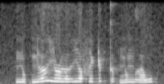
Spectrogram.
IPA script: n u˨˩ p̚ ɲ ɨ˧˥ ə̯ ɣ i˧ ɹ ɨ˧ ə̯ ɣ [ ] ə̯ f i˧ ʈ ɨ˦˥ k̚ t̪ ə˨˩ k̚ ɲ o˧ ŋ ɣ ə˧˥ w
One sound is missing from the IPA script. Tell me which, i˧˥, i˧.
i˧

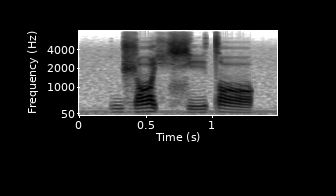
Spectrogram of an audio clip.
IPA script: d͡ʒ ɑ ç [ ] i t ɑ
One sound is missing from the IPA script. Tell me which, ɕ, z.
ɕ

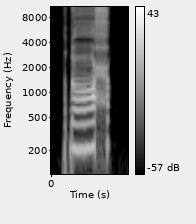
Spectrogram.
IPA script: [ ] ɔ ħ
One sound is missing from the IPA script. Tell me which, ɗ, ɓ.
ɗ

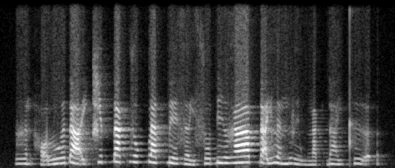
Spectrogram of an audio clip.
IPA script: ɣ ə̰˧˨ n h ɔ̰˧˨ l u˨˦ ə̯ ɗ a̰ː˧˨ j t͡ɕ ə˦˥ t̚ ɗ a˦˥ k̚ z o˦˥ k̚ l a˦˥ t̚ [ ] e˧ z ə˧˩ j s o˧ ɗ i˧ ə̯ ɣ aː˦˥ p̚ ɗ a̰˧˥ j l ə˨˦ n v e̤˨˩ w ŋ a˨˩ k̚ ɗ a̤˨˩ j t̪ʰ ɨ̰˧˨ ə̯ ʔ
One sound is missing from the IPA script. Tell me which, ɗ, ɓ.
ɓ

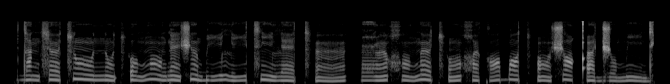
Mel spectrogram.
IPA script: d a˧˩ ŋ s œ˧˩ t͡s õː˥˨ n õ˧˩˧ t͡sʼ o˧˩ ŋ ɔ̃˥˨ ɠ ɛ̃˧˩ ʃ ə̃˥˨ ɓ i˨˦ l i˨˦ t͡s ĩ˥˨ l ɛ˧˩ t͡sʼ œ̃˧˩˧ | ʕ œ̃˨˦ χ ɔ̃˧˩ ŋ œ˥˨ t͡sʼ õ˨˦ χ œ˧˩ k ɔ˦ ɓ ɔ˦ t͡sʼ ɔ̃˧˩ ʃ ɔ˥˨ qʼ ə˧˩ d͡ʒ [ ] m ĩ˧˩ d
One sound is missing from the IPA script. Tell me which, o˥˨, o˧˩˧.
o˧˩˧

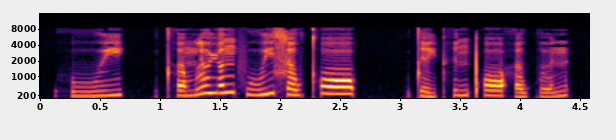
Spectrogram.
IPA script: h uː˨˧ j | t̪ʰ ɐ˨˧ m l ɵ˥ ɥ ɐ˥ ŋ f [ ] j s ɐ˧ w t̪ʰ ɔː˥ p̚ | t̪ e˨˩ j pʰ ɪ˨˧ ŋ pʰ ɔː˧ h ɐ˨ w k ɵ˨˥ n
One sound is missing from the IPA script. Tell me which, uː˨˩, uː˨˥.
uː˨˥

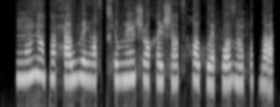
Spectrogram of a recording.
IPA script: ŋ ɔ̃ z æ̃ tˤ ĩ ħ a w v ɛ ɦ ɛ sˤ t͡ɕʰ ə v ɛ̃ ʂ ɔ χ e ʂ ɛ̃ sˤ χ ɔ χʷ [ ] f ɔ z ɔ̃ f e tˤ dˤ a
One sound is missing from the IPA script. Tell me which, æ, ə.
æ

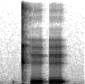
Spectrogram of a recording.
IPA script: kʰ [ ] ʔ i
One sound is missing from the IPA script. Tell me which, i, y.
i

